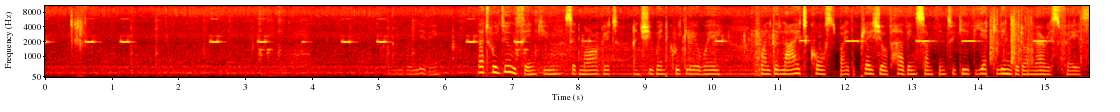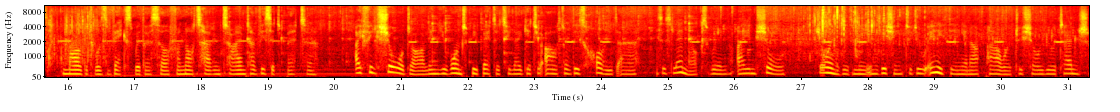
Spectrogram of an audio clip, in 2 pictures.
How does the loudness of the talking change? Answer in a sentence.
The volume of the talking stays about the same.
